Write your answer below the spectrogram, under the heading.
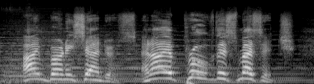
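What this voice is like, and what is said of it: Loud yelling impression of a politician. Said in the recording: “That's why I'm yelling! ... he blew out the sound guy's eardrums”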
